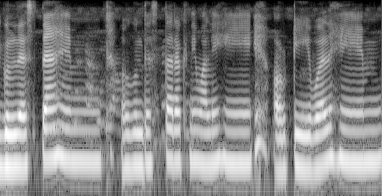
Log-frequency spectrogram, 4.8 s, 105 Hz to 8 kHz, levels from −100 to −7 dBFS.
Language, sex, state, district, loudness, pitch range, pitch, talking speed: Hindi, female, Chhattisgarh, Sarguja, -18 LUFS, 210-230 Hz, 220 Hz, 140 wpm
